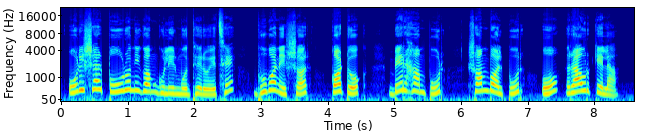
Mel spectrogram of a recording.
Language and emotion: Bengali, neutral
